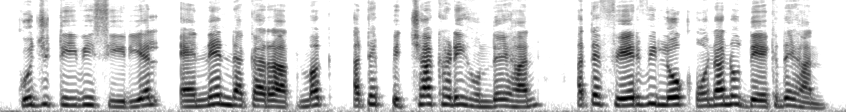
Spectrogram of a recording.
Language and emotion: Punjabi, disgusted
